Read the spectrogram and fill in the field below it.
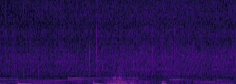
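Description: Steak sizzling in melted butter on a hot plate in a steakhouse, a steady faint crackling hiss with a few soft pops.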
